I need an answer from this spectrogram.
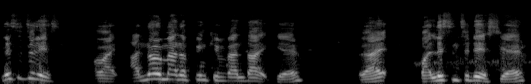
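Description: A high-voiced man with a London roadman accent, hosting a casual football debate. His intonation leaps around as he talks in insistent street slang. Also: big pitch swings, a little fast, a bit bright, slightly rough, no room sound. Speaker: podcast host.

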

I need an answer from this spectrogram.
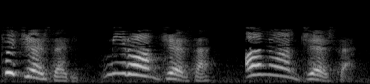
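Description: Storybook kid: woman voicing a complaining little boy, high and loud, dull lo-fi audio. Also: huge pitch swings, full character voice. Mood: accusing. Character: whiny indignant young boy playing tag.

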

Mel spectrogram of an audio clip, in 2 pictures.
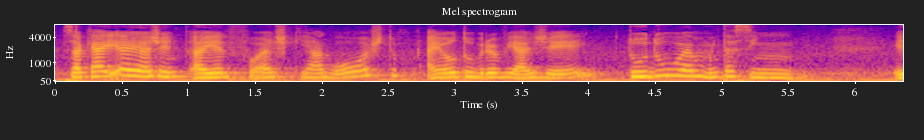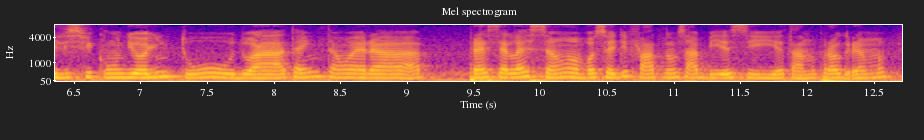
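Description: A woman's voice: mid-range voice, brisk, warm tone. A young woman with a Northeastern Brazilian accent and a cold, telling her story casually and colloquially in an interview. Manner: colloquial, chatty. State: has a cold. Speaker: singer being interviewed.

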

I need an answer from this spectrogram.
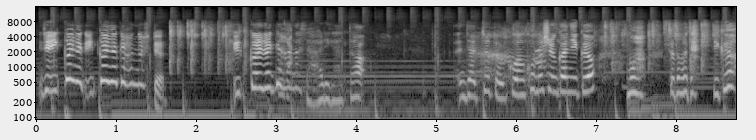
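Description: A high-voiced woman hosts a casual solo podcast as a mother, flustered and laughing while she pleads with her small child to let her talk. Music plays clearly in the background. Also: sing-song, quick pace.

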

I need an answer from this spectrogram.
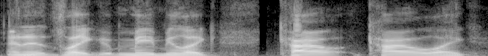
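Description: A man's voice: fairly high pitch, a little fast, bright, forceful tone, clear, resonant tone, no echo, studio quality. A man hosting a podcast, chatting casually and laughing easily, swearing now and then. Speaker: podcast host.

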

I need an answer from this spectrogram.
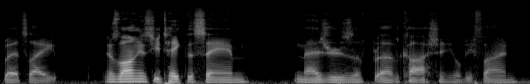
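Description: Casual low-voiced man saying "like" a lot. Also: level tone, unhurried, smooth, no room sound. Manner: says "like" a lot. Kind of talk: casual chat.

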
